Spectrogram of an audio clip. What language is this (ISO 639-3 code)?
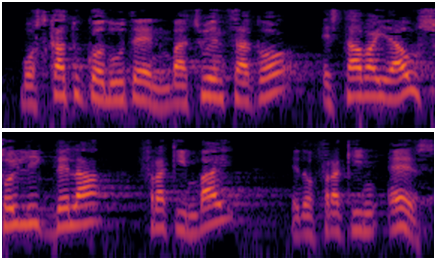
eus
